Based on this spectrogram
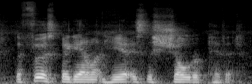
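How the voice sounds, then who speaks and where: A man's relaxed, medium-pitched voice. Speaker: martial arts instructor. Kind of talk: instructional tutorial.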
